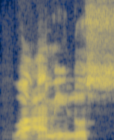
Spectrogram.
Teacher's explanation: عین کو حلق سے ادا کریں گے اور میم کے زیر کو واضح کریں گے اور لام کو صاد میں ملائیں گے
